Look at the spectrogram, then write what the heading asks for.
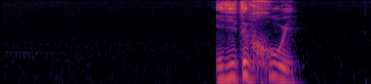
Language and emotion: Russian, angry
